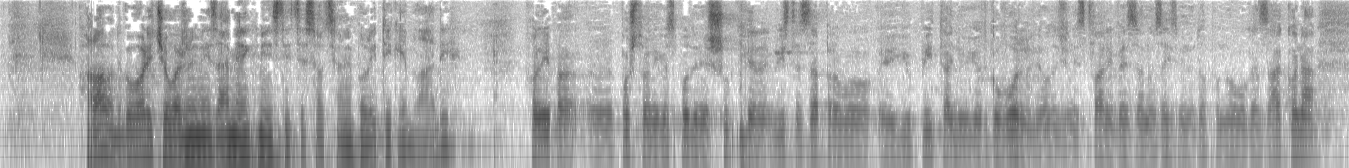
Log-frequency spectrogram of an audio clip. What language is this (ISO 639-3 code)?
hrv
